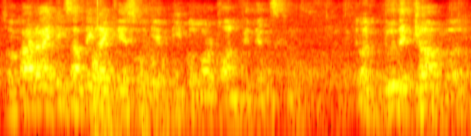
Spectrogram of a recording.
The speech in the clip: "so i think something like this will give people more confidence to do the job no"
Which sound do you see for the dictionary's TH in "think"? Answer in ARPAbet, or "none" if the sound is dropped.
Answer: T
